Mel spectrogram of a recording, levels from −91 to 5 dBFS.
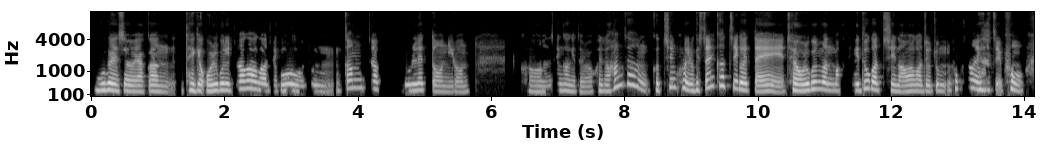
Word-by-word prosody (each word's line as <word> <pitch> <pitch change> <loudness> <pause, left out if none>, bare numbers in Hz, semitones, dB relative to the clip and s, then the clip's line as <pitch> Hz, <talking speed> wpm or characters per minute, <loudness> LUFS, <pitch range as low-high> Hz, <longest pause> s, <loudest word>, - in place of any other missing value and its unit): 모르겠어요. 215 -4 +3
약간 185 -1 -2
되게 215 -2 +2
얼굴이 215 +2 +4
작아 265 0 +5
가지고 205 -3 0
좀 185 -1 -9 0.2
깜짝 285 -2 -3 0.4
놀랐던 200 -4 -1
이런 170 +1 -9 0.8
그런 180 -1 -9
생각이 210 -3 -5
들어요. 170 -1 -10
그래서 195 +1 -4
항상 345 - -1
그 220 - -1
친구랑 295 -3 -1
이렇게 215 +2 0
셀카 350 +7 0
찍을 245 - +3
때 185 -2 +1
제 220 - +2
얼굴만 220 +2 +4
막 210 -1 -3 0.2
대두같이 235 -1 +1
나와가지고 190 +1 -1
좀 195 -1 -4
속상해 260 0 -1
가지고 235 -1 -2
210 Hz, 300 characters per minute, -22 LUFS, 190-250 Hz, 0.8 s, 작아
